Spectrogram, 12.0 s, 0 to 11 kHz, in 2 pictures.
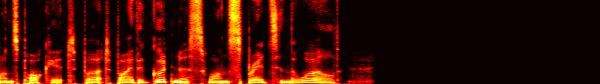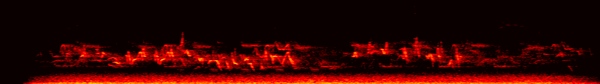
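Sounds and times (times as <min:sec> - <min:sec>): songbirds chirping: 0:06.3 - 0:12.0.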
